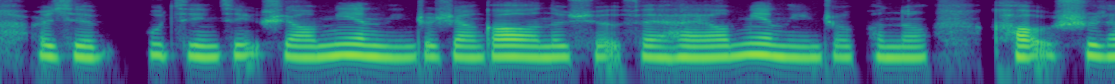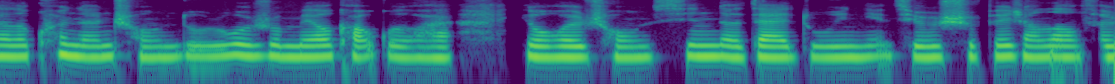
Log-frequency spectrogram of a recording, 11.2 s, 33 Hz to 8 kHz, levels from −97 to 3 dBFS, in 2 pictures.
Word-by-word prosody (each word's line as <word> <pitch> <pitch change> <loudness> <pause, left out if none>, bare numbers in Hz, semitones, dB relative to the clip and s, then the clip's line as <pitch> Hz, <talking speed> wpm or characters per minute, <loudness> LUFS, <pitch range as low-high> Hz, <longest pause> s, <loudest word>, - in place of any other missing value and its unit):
而 210 -3 0
且 195 -1 -1 0.2
不 225 - -3
仅 205 -2 -1
仅 215 +1 -4
是 210 - -3
要 195 -1 +2
面 215 -1 +4
临 190 0 -2
着 200 0 -3
这 200 0 -2
样 195 0 0
高 205 -1 +5
昂 195 0 +1
的 200 0 +1
学 200 - -6
费， 200 -2 -2
还 195 +1 +2
要 195 +1 +3
面 220 -1 +4
临 195 0 0
着 200 -2 -5
可 200 -1 -6
能 190 0 -1 0.3
考 200 +1 +2
试 215 -1 0
它 205 0 +1
的 205 - +1
困 225 0 0
难 200 0 +1
程 190 -2 -4
度。 205 0 -4
如 205 +1 -1
果 220 -1 +2
说 210 0 0
没 200 0 +2
有 205 +1 +3
考 195 -1 -2
过 195 -2 -5
的 190 - -3
话， 190 0 -1 0.4
又 200 -2 +2
会 195 0 +3
重 195 -1 -3
新 205 +1 -1
地 195 -2 +2
再 195 -1 +3
读 190 0 -4
1 195 - +1
年， 200 +2 -2
其 205 -2 -2
实 195 - +2
是 205 - -1
非 205 +1 0
常 200 -2 -1
浪 195 0 +1
费 195 0 -3
200 Hz, 300 characters per minute, -23 LUFS, 195-205 Hz, 0.4 s, 高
